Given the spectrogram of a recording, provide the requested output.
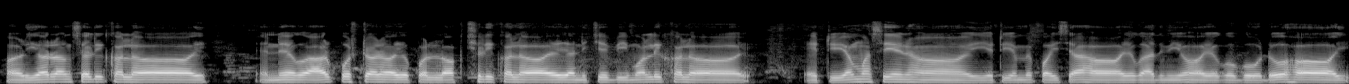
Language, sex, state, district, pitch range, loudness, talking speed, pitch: Bajjika, male, Bihar, Vaishali, 105-115 Hz, -15 LUFS, 150 wpm, 105 Hz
